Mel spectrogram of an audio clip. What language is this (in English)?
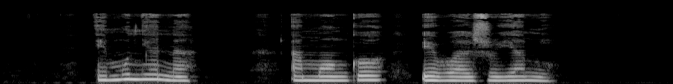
Mokpwe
